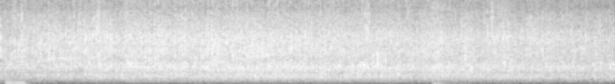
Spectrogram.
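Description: Audience applause, a steady clapping that swells just after the start and holds evenly throughout.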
